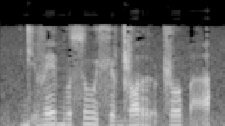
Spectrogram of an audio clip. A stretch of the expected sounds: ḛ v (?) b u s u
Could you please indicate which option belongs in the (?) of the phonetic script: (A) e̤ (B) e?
B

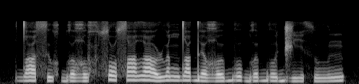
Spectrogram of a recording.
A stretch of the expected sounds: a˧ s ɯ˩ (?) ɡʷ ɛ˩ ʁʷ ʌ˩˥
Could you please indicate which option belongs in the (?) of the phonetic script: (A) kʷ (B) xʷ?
B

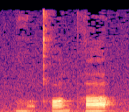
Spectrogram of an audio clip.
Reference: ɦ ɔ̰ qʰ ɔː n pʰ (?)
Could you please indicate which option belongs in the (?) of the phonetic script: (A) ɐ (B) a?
B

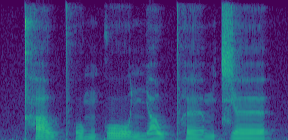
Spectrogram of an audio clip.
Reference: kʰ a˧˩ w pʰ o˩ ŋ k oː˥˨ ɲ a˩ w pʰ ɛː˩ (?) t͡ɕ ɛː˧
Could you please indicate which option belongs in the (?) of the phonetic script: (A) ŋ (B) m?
B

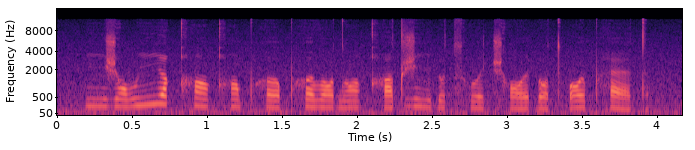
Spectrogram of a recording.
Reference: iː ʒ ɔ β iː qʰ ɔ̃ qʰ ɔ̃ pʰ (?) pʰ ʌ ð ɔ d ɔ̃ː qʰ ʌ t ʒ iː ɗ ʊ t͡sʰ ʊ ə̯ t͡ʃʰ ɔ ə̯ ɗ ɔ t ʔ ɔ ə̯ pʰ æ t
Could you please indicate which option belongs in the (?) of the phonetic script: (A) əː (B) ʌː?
B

